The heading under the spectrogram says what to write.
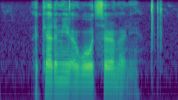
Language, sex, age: English, male, 21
